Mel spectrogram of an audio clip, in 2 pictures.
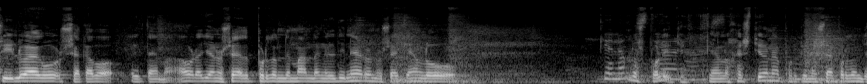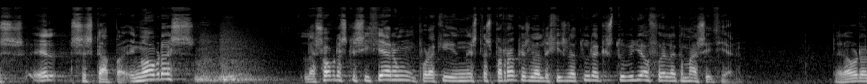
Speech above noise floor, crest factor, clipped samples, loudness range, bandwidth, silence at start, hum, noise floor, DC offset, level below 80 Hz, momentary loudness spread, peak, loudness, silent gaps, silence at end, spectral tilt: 32 dB; 18 dB; under 0.1%; 5 LU; 16 kHz; 0 s; none; -53 dBFS; under 0.1%; -52 dBFS; 12 LU; -2 dBFS; -22 LUFS; none; 0 s; -5.5 dB/octave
